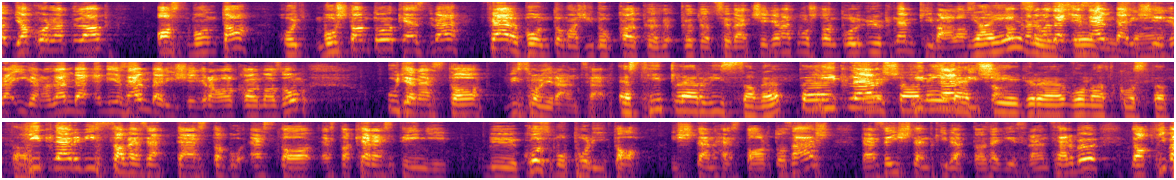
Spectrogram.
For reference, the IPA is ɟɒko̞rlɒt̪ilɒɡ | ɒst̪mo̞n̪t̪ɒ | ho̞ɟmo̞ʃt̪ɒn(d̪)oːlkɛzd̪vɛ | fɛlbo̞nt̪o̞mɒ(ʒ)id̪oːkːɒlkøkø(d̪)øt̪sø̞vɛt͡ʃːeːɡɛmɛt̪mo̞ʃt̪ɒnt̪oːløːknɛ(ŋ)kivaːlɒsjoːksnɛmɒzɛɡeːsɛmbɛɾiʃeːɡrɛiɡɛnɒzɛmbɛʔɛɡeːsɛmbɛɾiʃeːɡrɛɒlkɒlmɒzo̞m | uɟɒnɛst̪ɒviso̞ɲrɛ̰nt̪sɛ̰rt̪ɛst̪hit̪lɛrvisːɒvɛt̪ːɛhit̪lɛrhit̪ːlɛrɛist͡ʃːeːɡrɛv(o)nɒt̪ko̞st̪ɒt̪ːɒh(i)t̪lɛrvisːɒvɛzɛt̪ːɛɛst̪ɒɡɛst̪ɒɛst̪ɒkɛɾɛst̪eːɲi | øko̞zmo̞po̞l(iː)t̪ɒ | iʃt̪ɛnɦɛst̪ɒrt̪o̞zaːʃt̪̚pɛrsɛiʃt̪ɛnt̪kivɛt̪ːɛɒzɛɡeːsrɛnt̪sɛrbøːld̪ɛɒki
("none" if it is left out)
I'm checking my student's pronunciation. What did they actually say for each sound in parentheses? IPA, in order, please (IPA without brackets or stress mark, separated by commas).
t̪, ʒ, t̪, m, o, i, i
